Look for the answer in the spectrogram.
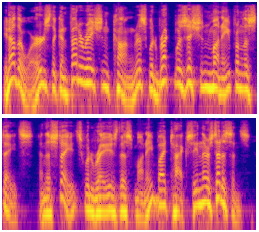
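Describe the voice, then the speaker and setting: A man reading scripted documentary narration in a measured, explanatory manner, on an old cassette recording. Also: fairly high pitch, big pitch swings, sharp tone, no echo, highs cut off. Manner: measured, expository.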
